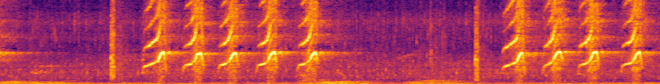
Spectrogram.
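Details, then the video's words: High, sharp chirping of a white-rumped shama heard at night: two bursts of rapidly repeated bright notes separated by a short pause, with soft background noise. "Murai Bird Serenade: A Night of Enchanting Chirps"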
